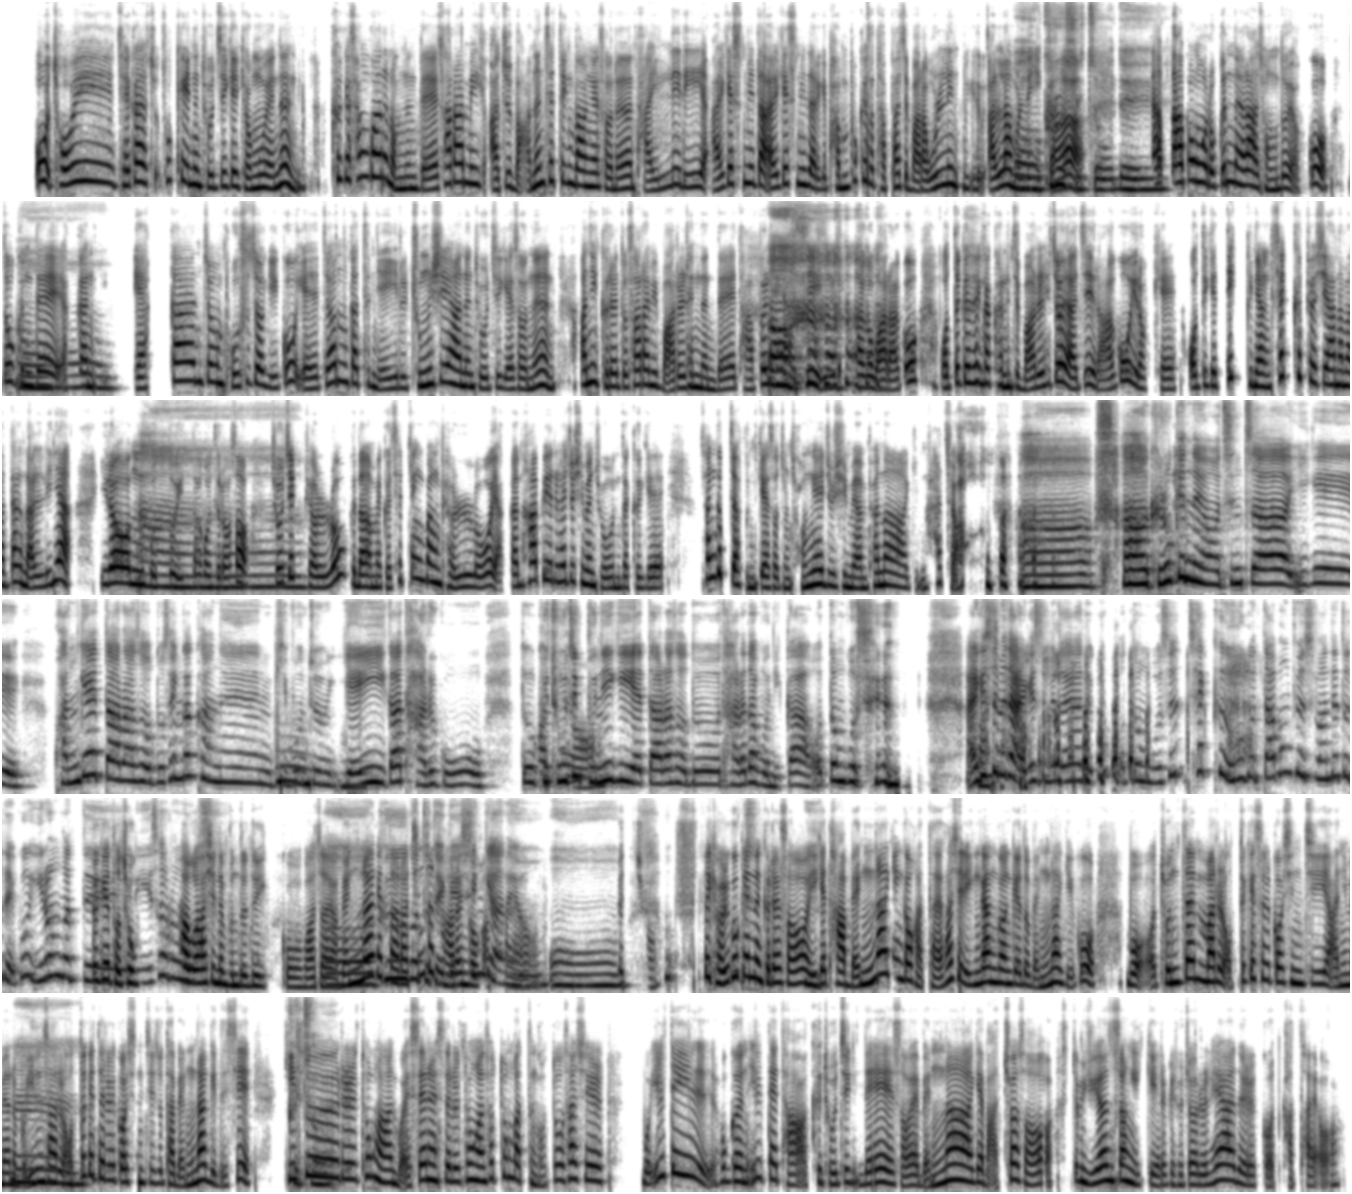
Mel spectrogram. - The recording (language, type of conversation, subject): Korean, podcast, 기술의 발달로 인간관계가 어떻게 달라졌나요?
- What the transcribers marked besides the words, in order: other background noise; laugh; laugh; laughing while speaking: "곳은"; laugh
